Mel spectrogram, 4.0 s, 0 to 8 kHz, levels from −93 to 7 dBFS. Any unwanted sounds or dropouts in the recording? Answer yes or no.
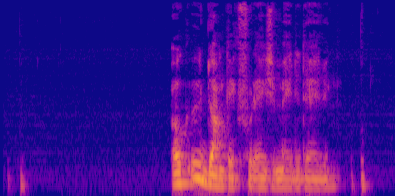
no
